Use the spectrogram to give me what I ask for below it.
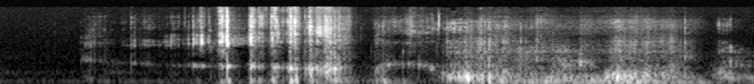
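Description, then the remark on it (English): A loud crunch as a Dorito tortilla chip is bitten, followed by a couple of seconds of steady, muffled chewing with smaller crackles; no one speaks. “He's chewing the chip.”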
